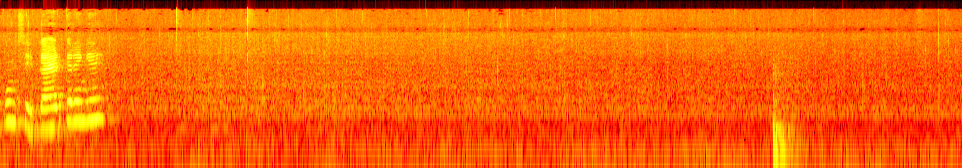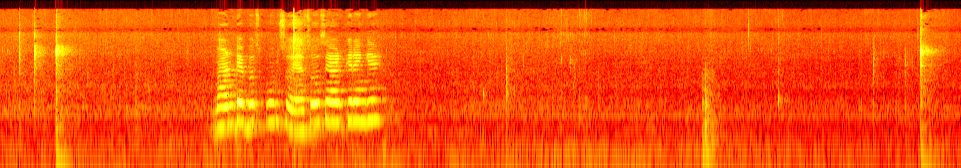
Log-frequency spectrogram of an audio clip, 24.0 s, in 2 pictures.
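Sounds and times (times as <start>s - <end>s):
chicken sizzling in wok: 0.0s - 24.0s
thump: 9.6s - 10.0s, 20.8s - 21.1s.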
